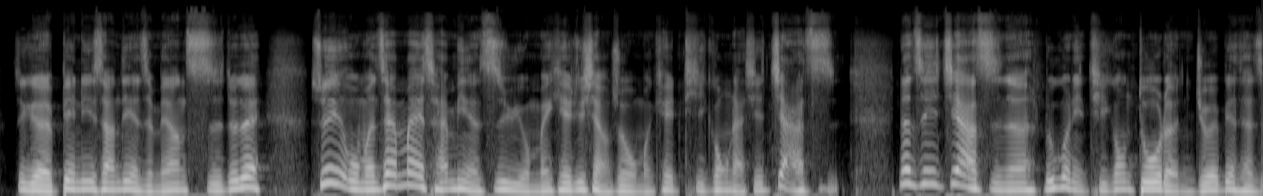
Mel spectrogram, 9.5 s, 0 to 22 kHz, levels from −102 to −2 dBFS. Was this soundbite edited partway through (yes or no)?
no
